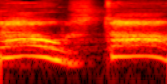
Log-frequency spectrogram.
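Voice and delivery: very high-pitched shouted yell. Retelling a man jumping out to warn him, the speaker is retelling a yell. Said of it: "he yells".

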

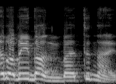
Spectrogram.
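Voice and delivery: bad put-on Italian accent. After being asked why he sounded Italian, repeating the line in a bad Italian accent. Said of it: "I can't do an Italian accent either".

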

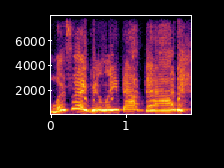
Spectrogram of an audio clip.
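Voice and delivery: put-on very high, whiny, childish little girl voice. Recalling asking someone about their own behavior: put-on little girl whiny voice. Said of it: "In my little girl whiny voice".

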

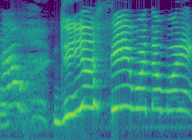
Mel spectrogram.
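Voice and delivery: yelling at high pitch. Looking for a bag with her friend after making slime, yelling at her friend. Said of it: "I'm yelling at her".

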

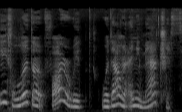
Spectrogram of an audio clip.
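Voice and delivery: ordinary delivery, nothing marked

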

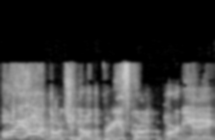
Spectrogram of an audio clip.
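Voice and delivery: very high, loud put-on Canadian accent. Joking about being the prettiest girl at the party: put-on Canadian accent. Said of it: "In Canadian, is this offensive?".

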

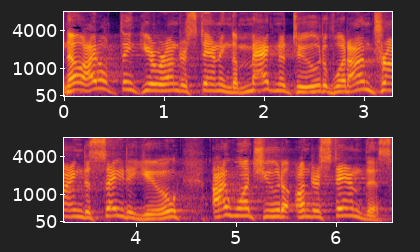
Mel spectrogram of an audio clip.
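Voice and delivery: fake stern anger, trying hard. Retelling what he insisted to the group after their reply, put-on angry voice. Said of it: "tries to put on his best angry voice".

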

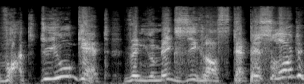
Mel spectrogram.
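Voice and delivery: put-on weird, angry German accent. Narrator voicing Fozzie Bear on stage, weird angry German accent. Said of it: "with a weird, angry German accent".

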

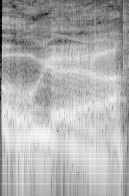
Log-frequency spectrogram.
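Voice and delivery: very loud, raucous, rough booming holler. Showing off a new impersonation to the group, Kool-Aid Man impression. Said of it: "It's the Kool-Aid man".

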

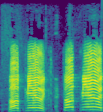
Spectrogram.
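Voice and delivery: loud, projected calling-out voice.

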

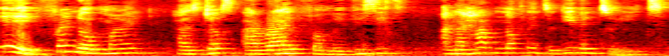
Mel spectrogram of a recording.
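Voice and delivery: ordinary delivery

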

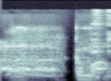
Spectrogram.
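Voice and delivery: groaning, groan-like protesting speech. Retelling a first reaction to an article: imitating own groan. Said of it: "I immediately groaned".

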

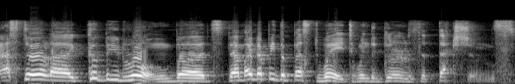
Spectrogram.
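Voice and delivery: put-on gracious, suave French accent. Speaking to the master, suave French maître d' voice.

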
